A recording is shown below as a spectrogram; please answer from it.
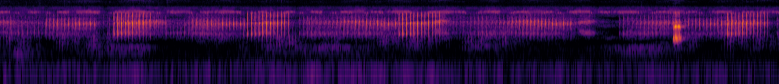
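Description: A frog gives harsh, buzzy, high-pitched croaks, repeated roughly every second.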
